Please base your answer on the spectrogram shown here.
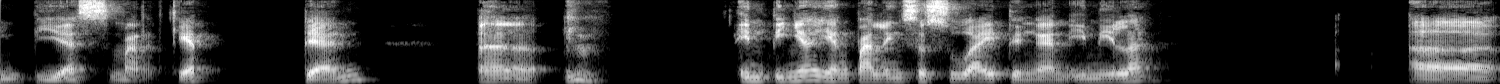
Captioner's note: berdehem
